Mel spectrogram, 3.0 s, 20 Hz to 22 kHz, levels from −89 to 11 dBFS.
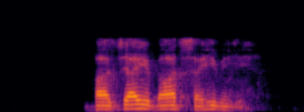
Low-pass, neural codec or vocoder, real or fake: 5.4 kHz; codec, 16 kHz, 4.8 kbps, FACodec; fake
